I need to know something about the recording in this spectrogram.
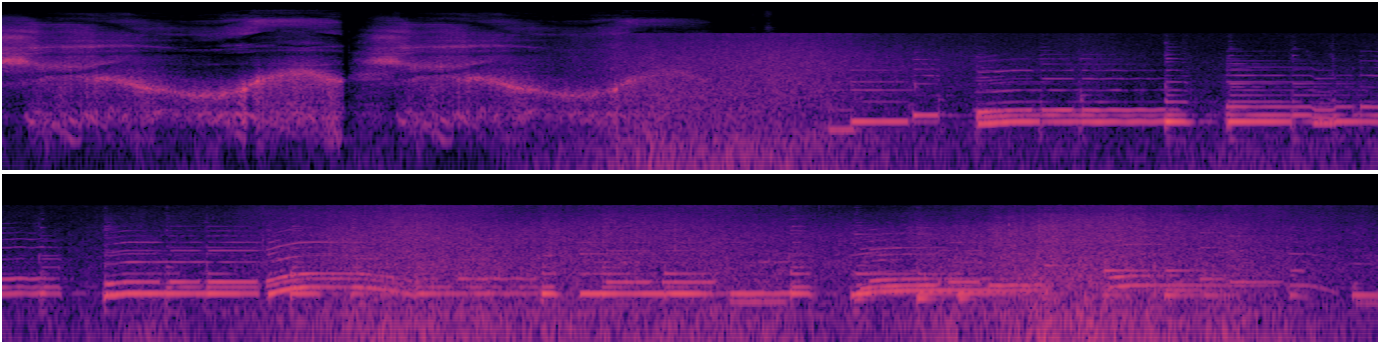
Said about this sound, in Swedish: Och den här heter då Flanger. Och den ger som ett eh, susande, liksom, att det, att det är som vågor som sköljer över.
